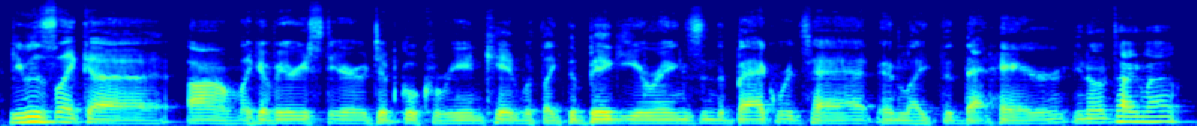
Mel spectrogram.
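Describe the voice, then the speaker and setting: Low-voiced young man, loose and profane. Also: fairly quick, few pauses. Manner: loose, profane, rambling storyteller. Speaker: comedian podcast co-host. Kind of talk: casual chat.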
